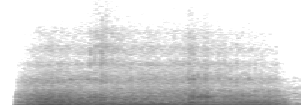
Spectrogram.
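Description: Loud motorcycle engine running, a deep rumble with a rough exhaust, cut off abruptly near the end.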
